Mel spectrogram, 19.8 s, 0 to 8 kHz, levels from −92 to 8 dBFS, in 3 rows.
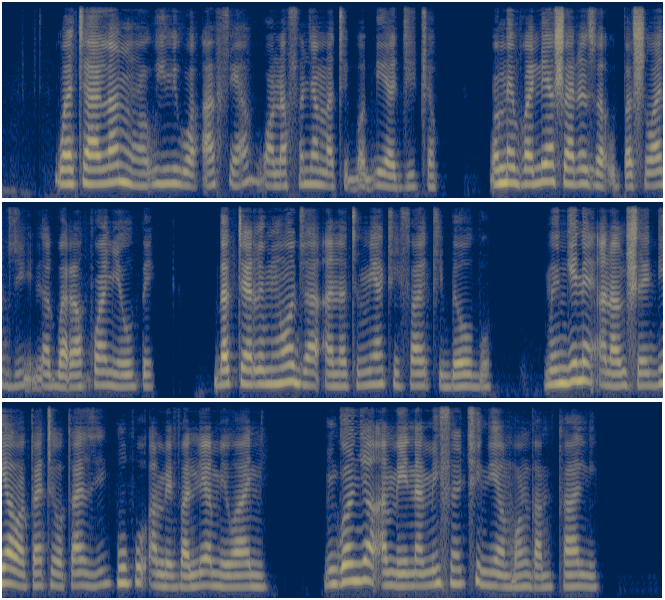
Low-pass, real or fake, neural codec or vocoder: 7.2 kHz; fake; codec, 16 kHz, 1 kbps, FunCodec, trained on Chinese and English, 50 frames a second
